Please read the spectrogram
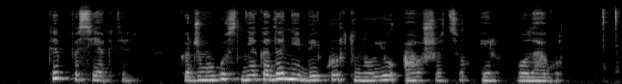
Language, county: Lithuanian, Klaipėda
